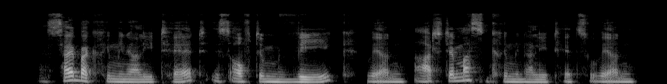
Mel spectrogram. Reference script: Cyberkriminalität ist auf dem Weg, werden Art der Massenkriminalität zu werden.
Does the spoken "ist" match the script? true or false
true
